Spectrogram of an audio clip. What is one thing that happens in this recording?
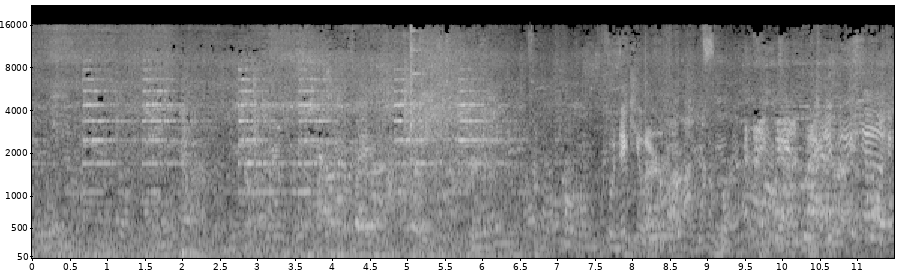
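A crowd of adults chatter nearby outdoors.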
